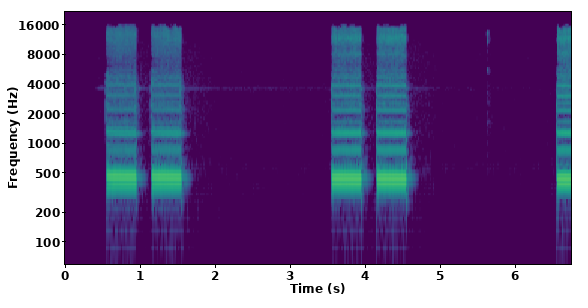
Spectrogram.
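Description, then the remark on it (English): A telephone call from India rings on the line in paired double bursts, repeating roughly every three seconds. The tones are clear and steady, with no voices and silence between each pair. “Take a listen to this desperate phone call from India.”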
